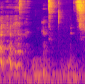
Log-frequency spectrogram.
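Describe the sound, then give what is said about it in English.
A few brief, wet slurping sips of a light, crisp rosé wine called Saint Beatrice, with soft hissy mouth sounds over a low murmur of background chatter. “I'm about to take a sip. ASMR.”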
